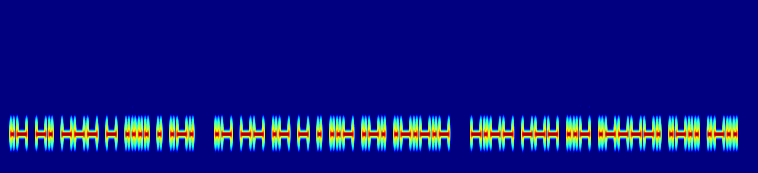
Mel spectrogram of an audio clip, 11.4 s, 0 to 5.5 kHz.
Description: Morse code, heard as a keyed tone, about 25 wpm, 600 Hz. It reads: ANOTHER AMATEUR. YOU'LL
